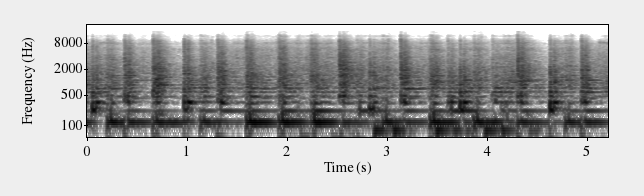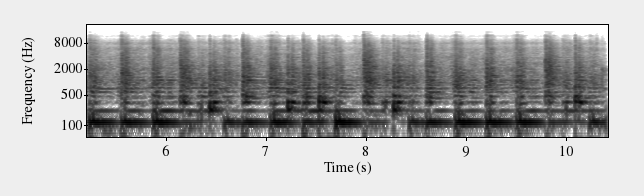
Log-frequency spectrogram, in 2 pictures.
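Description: A daf, the large Persian frame drum, struck in a quick, steady rhythm of several strokes a second over a low held drone, as part of an ensemble playing folk music.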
